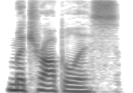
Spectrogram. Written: metropolis

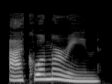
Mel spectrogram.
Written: aquamarine

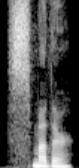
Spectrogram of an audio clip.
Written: smother

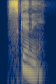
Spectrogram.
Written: skinny

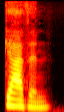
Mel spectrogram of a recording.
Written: gavin

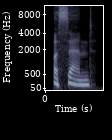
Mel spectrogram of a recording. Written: ascend

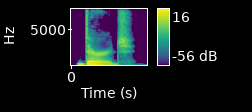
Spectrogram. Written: dirge

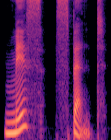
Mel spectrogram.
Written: misspent

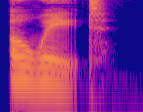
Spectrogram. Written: await

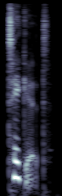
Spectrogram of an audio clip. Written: ticket

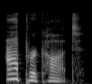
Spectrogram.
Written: apricot

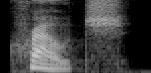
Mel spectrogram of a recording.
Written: crouch

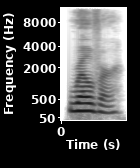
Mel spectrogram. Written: rover

